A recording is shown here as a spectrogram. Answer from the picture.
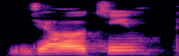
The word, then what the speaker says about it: Jehoiakim: Jehoiakim. Am I saying that right? Jehoiakim? Thanks, Brian.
